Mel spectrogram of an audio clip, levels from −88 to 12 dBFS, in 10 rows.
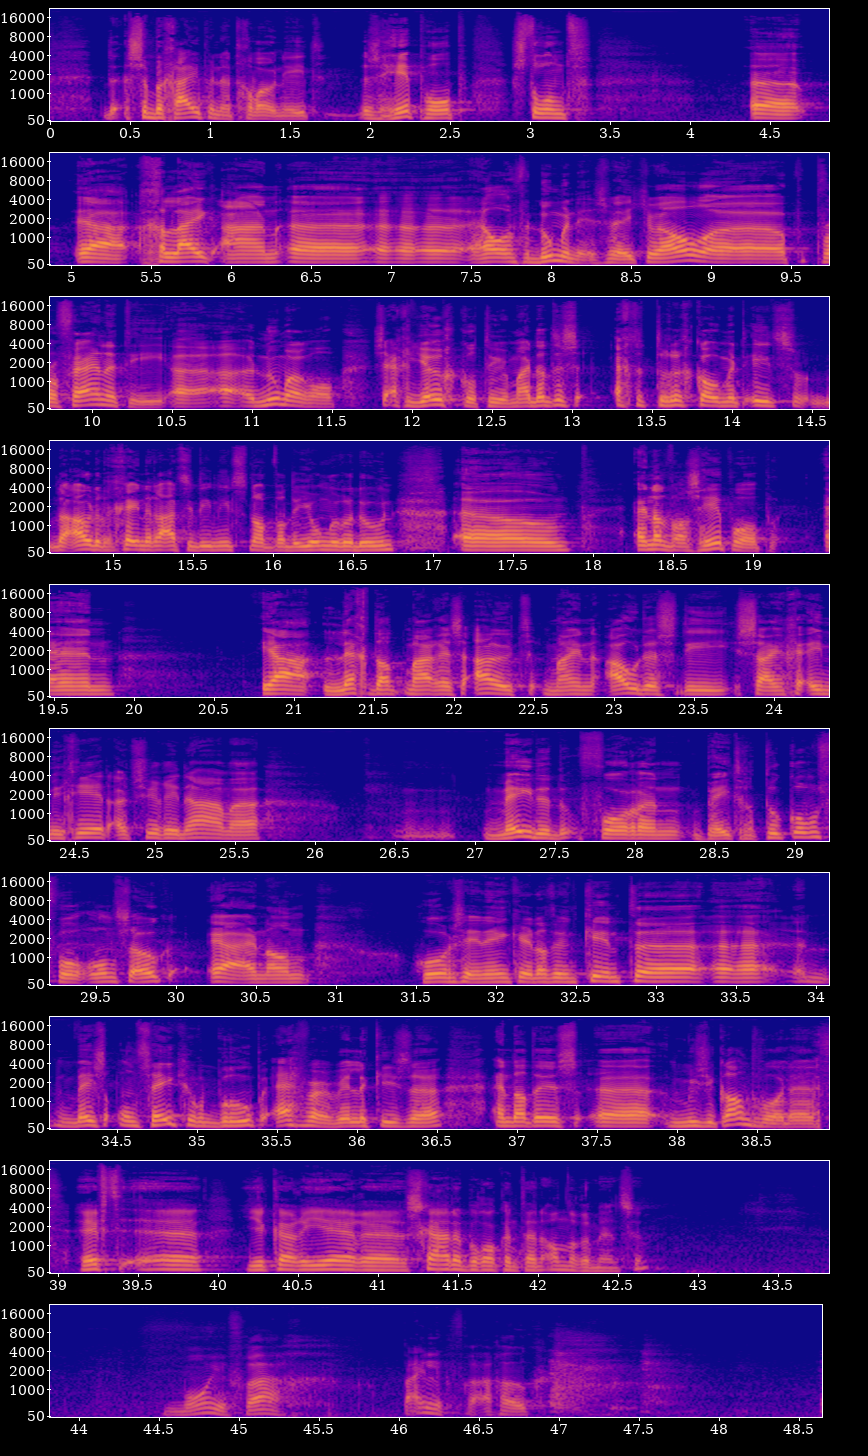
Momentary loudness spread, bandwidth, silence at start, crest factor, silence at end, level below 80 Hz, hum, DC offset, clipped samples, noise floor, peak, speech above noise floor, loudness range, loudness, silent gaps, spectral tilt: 13 LU; 18.5 kHz; 0.35 s; 20 dB; 1.5 s; -72 dBFS; none; under 0.1%; under 0.1%; -67 dBFS; 0 dBFS; 46 dB; 7 LU; -21 LUFS; none; -6 dB/octave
